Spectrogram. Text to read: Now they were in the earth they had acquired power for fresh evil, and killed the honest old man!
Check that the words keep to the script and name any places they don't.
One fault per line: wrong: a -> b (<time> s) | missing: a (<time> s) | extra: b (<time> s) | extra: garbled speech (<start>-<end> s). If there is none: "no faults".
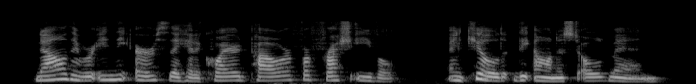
no faults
